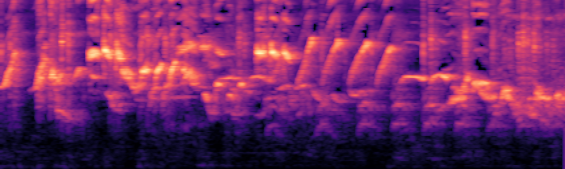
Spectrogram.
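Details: Caged white-rumped shama pouring out song: quick downward-sweeping whistled notes in rapid series, mixed with warbles and scratchy elements, steady and loud.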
